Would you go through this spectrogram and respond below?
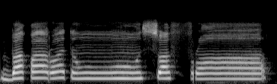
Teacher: تنوین کے اندر نون چھپا ہوتا ہے تو اس کی آواز کو جب ہم چھپائیں گے تو ایک الف کے برابر رکیں گے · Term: اخفا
